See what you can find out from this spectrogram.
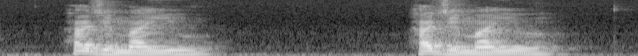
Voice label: "idle", Hruso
